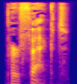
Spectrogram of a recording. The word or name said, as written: perfect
